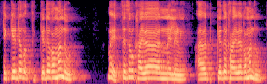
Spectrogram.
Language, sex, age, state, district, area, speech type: Odia, male, 18-30, Odisha, Dhenkanal, rural, spontaneous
